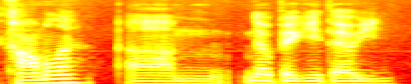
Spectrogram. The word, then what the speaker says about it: Kamala: I should to say her name is pronounced um Kamala saying that to me yeah yeah it's it's kamla um no biggie though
